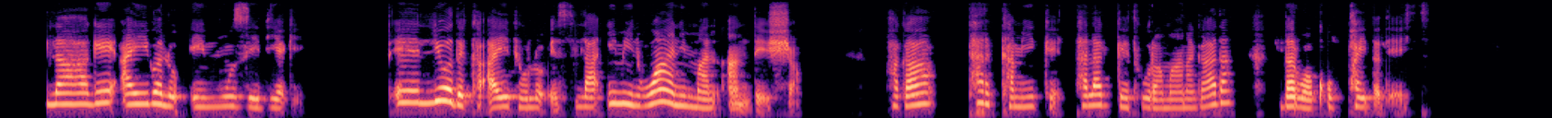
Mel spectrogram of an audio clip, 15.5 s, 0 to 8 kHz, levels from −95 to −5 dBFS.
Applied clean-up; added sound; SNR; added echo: none; none; none; none.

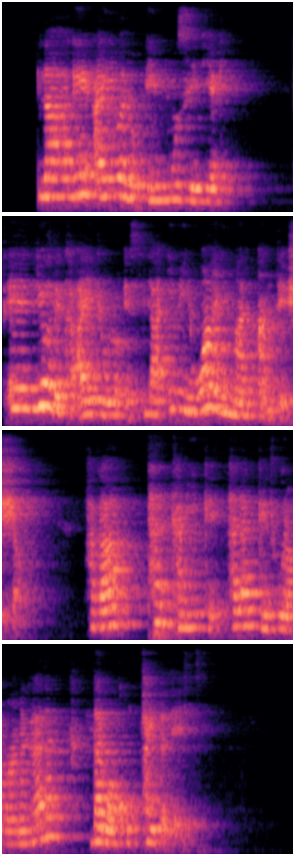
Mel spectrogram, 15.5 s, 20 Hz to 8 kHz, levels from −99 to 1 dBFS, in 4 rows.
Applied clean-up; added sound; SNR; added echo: none; none; none; reverberation time 0.9 s.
